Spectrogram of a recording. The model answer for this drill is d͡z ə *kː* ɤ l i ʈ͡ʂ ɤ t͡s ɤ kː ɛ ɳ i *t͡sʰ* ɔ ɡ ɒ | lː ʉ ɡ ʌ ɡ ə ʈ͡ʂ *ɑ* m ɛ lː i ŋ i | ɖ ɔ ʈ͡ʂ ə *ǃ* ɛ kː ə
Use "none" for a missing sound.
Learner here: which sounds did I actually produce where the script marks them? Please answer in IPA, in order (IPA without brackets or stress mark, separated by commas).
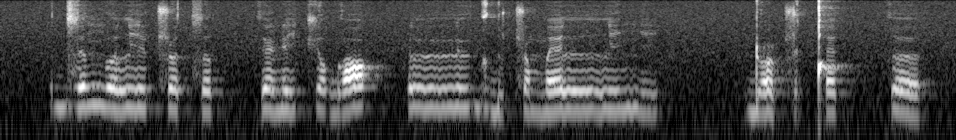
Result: ŋ, t͡ʃ, ʌ, ǃ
